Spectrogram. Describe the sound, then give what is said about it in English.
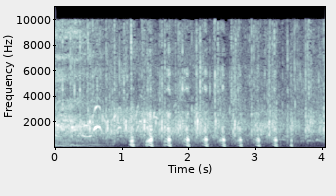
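Rhythmic clapping from an audience, steady and fairly quick, starting after a brief bit of voice and continuing in an even beat at moderate loudness. “If you want to clap, just clap already.”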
